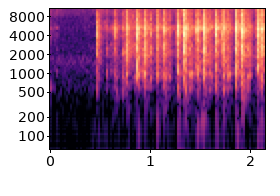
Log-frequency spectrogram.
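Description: Rapid, uneven keystrokes clatter on a computer keyboard, close and fairly loud, starting abruptly after a short silence and running continuously to the end.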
